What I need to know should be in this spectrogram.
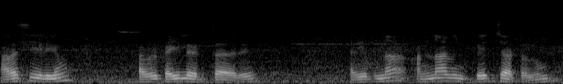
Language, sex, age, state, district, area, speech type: Tamil, male, 18-30, Tamil Nadu, Ariyalur, rural, spontaneous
